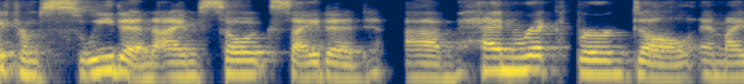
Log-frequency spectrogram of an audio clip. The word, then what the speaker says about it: Henrik Bergdahl: Henrik Bergdahl, am I pronouncing that correctly, Henrik?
